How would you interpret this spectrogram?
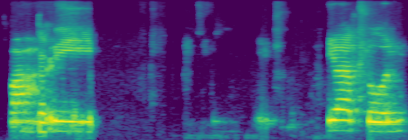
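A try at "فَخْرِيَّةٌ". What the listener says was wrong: Fakhriyatun. Di situ ada ya bertasydid.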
